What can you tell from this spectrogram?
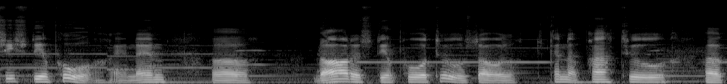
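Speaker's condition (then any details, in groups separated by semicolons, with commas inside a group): No condition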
